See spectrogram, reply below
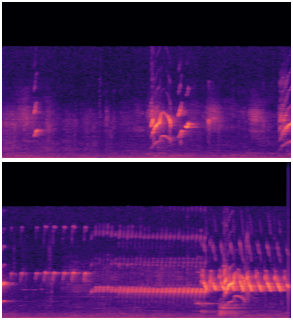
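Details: Canary singing: scattered high chirps and twittering trills, building into a long sustained high rolling trill near the end, with faint background noise.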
